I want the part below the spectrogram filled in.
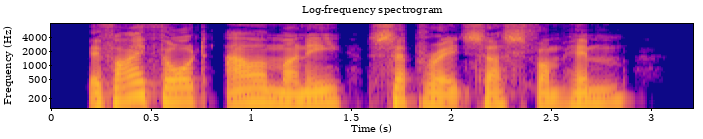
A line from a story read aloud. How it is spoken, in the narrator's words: my wife said earnestly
